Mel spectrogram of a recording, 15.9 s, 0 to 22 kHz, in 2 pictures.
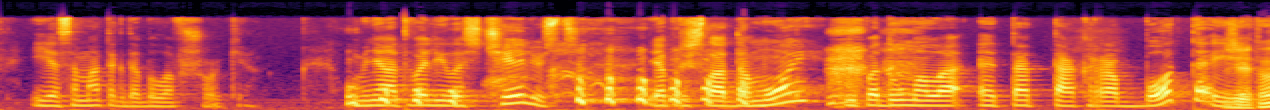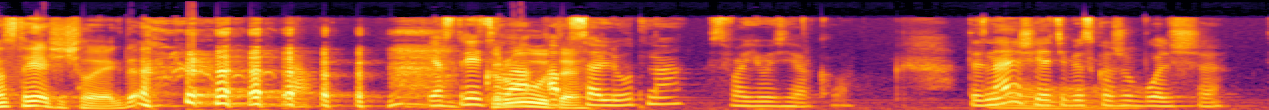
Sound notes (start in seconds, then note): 9.0 laughs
